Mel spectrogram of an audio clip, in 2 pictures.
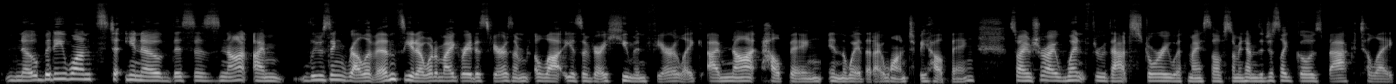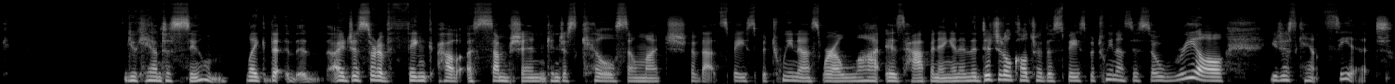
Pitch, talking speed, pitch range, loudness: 170 Hz, 225 wpm, 155-185 Hz, -26 LUFS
